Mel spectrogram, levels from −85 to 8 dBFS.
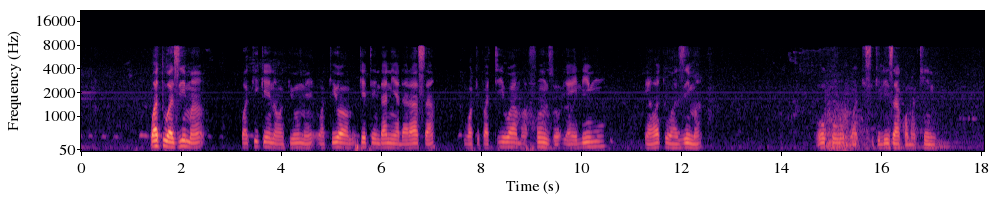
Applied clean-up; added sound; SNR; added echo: none; none; none; none.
